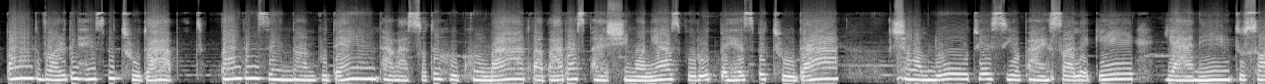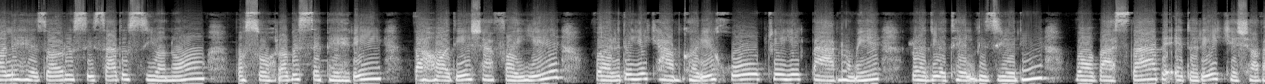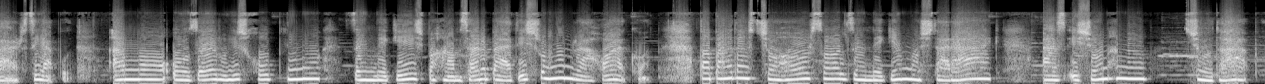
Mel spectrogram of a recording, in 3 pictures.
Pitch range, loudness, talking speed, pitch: 195-245 Hz, -4 LUFS, 115 wpm, 215 Hz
